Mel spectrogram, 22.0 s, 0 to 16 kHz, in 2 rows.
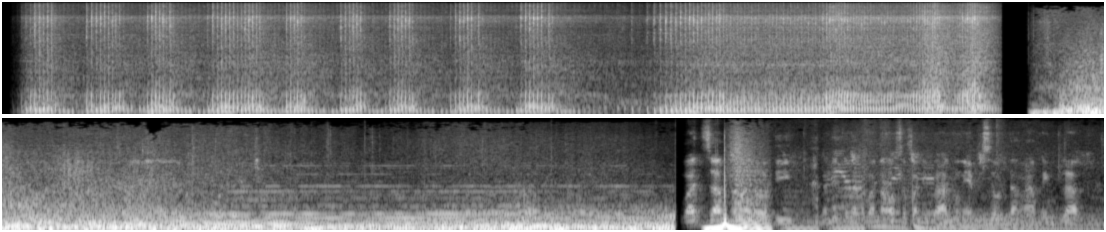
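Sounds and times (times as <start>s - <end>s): scooter engine revving: 0.1s - 10.0s
music: 12.8s - 22.0s.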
